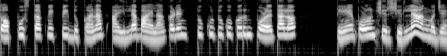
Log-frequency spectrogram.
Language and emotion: Goan Konkani, disgusted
